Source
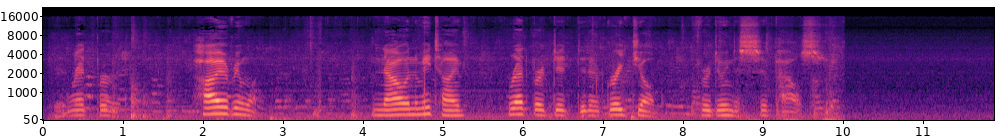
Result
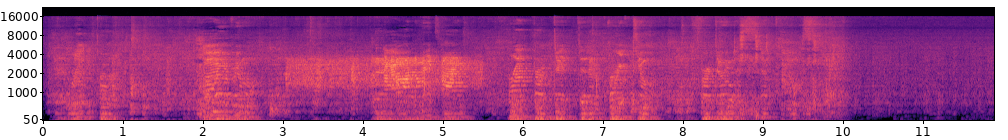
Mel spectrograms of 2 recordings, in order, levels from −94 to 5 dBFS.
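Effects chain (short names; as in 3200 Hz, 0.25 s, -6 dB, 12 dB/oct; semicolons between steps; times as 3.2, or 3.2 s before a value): spectral gate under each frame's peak -20 dB weak; 3.03–5.5 band shelf 2000 Hz +14 dB; compressor 2:1, threshold -43 dBFS, peak gain reduction 13.5 dB; non-linear reverb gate 0.26 s falling, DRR 2.5 dB; maximiser +19.5 dB; gain -1 dB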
